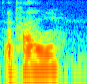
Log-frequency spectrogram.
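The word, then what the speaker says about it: Akhalia: Akaya? Or Akylie? Akylia? – It's A-K-H-A-L-I-A. Akila. I think that's what I was going with.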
